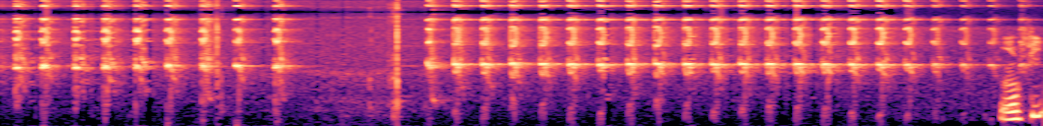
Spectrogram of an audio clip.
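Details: A guinea pig "sings": a long run of high, bird-like tonal chirps repeated several times a second. Its meaning is unknown, only a minority of guinea pigs do it, and the animal stays frozen while singing.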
